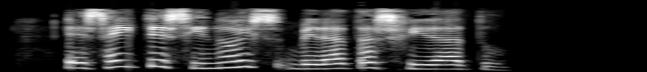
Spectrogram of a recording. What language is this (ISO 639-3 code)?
eus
